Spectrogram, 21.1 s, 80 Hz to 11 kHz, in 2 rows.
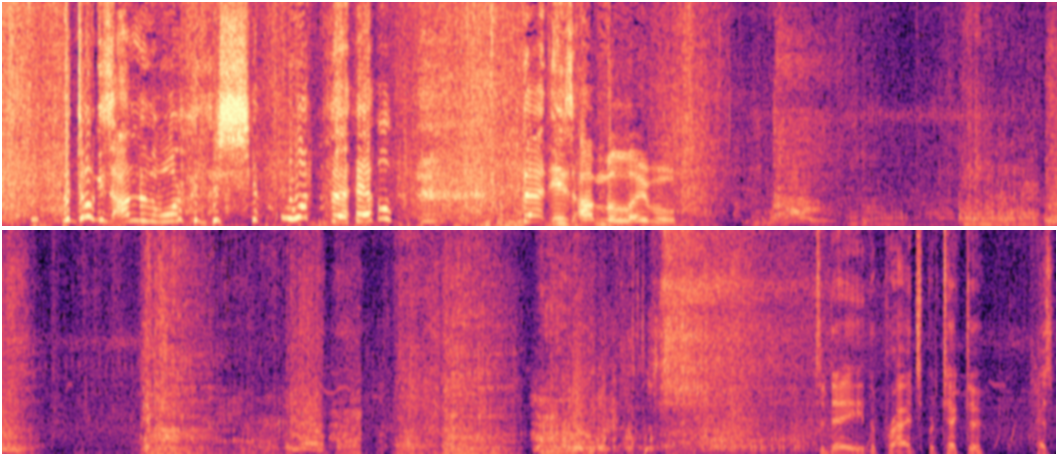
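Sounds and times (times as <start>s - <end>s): lions snarling and growling: 7.4s - 11.1s, 11.8s - 18.8s.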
